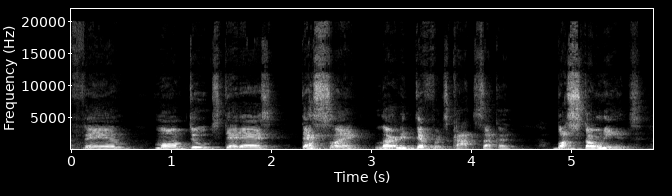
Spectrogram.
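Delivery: ordinary talk, nothing marked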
